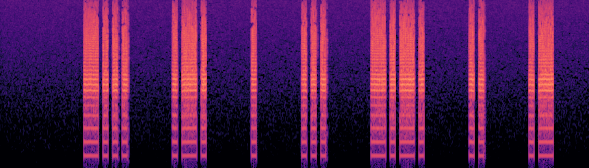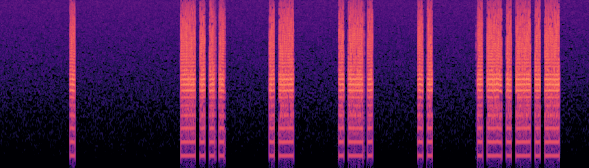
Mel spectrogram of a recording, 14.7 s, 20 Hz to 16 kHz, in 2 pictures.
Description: Morse code, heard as a buzzer, machine-sent, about 20 wpm, spaced as for 11 wpm. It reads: BRESCIA E BARI.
